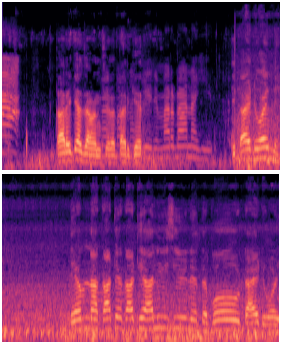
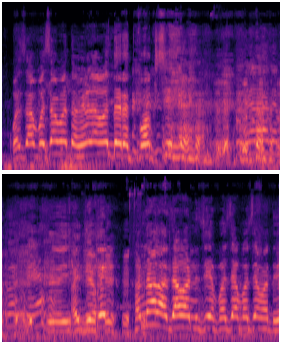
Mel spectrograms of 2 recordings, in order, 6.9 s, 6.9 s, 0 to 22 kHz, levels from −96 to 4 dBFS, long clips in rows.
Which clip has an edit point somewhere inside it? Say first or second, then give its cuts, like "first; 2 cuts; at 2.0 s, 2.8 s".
first; 1 cut; at 2.9 s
